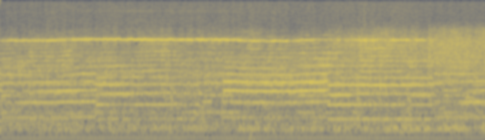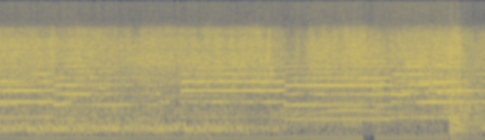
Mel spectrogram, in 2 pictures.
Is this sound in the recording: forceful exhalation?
no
